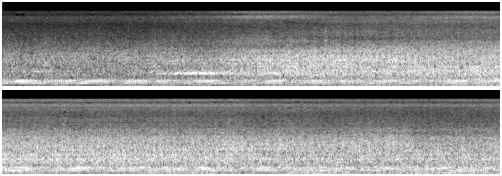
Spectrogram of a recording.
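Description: Narrow-gauge train running, heard from inside an open-windowed carriage: a steady rumble with an even, rhythmic low pulsing, growing louder about two seconds in and then holding.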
